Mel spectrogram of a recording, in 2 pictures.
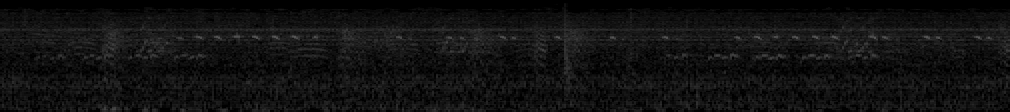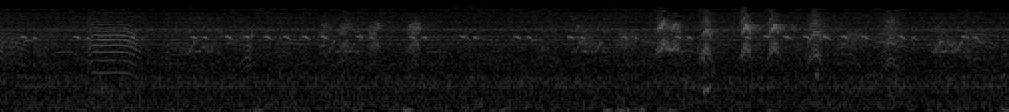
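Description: Small birds calling: quick runs of short, high chirps, with a few louder, sharper calls about eight to nine seconds in.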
